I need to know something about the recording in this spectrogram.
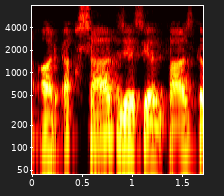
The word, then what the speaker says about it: اقساط: یعنی غلط طور پر املاک، اضلاع اور اقساط وغیرہ بولا جاتا ہے، حالانکہ اس طرح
